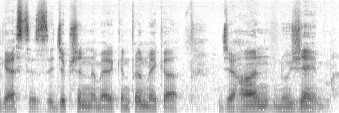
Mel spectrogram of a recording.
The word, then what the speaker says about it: Jehane Noujaim: my very special guest is Egyptian American filmmaker Jian Nim right pronounce it correctly perfect so um lot's been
